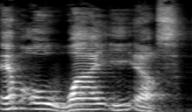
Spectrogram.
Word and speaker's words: Moyes: Dave Moyes, and it's spelled M-O-Y-E-S.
